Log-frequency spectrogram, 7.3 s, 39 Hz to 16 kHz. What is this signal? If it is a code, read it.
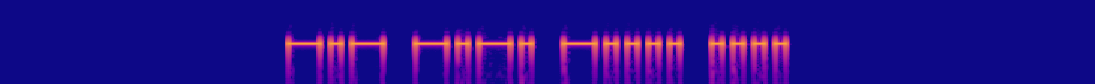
Morse code, heard as a keyed tone, about 17 wpm, 700 Hz. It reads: KC6H
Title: USA Call Signs - 4 Characters - Repeated 2x - 17wpm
